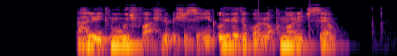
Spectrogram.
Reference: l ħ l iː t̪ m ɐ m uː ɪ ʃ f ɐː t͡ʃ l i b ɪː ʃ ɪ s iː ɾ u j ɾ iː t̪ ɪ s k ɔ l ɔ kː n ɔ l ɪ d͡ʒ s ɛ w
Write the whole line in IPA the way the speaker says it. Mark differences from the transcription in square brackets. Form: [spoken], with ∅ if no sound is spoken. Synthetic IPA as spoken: l ħ l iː t̪ m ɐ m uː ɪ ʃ f ɐː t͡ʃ l i b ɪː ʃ ɪ s iː ɾ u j ɾ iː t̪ ɪ [∅] k ɔ [lː] ɔ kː n ɔ l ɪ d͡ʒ s ɛ w

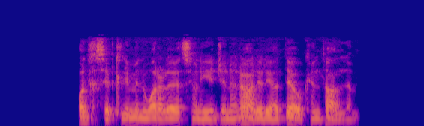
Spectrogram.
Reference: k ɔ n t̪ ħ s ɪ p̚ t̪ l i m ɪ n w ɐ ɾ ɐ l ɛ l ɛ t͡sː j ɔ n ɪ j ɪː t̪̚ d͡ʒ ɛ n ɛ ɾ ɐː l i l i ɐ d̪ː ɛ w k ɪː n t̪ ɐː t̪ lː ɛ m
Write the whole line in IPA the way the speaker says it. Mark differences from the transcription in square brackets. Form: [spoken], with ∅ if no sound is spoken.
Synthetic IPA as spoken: k ɔ n t̪ ħ s ɪ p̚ t̪ l i m ɪ n w ɐ ɾ ɐ l ɛ l ɛ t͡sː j ɔ n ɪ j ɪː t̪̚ d͡ʒ ɛ n ɛ ɾ ɐː l i l i ɐ d̪ː ɛ w k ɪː n t̪ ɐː [∅] lː ɛ m

